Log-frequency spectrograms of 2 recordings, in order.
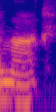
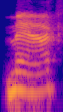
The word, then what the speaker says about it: Mack: And Heather Mack, I always say Mock, it's not Mock. Mack, I caught myself, Heather Mack.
